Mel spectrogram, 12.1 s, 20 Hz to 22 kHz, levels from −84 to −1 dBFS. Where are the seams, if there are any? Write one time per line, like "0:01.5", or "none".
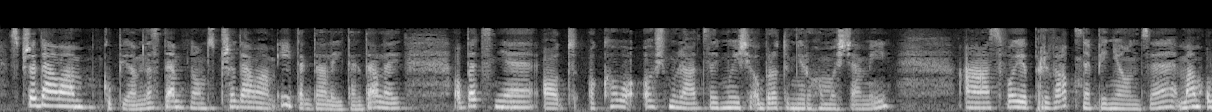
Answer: none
